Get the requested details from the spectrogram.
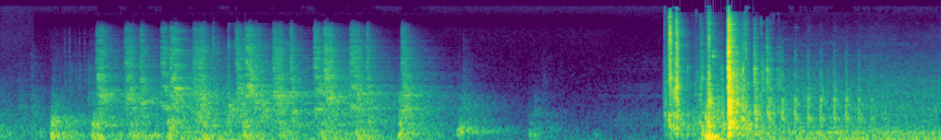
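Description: door being opened

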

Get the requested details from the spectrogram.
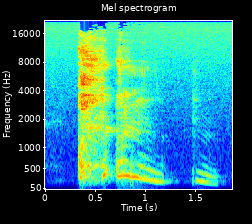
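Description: cough

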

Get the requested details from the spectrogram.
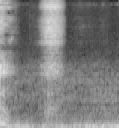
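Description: coughing and throat clearing

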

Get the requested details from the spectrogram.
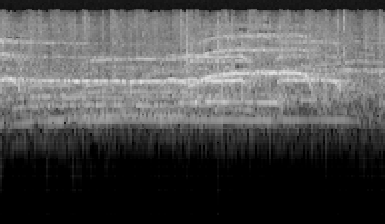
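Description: crowd clapping and cheering

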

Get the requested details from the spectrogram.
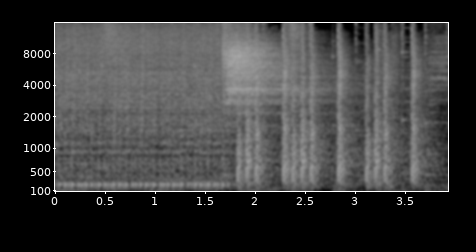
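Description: firecracker exploding

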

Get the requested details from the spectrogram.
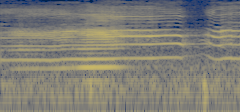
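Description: donkey braying

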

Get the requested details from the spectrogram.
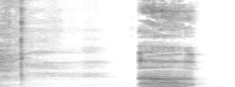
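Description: burp

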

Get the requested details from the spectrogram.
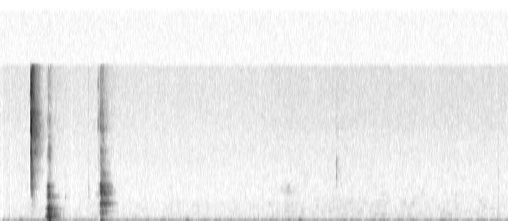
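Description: dog barking

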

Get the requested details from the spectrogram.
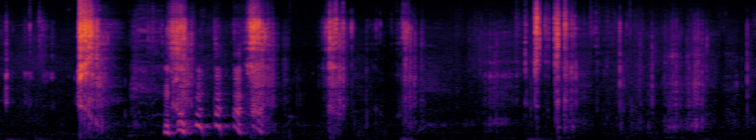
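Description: crunching kettle-cooked potato chips

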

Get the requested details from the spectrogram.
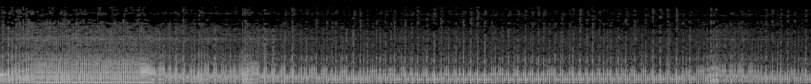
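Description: chainsaw running

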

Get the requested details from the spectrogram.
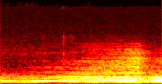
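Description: cars driving by outside

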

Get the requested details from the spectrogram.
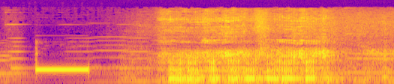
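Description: voicemail beep tone

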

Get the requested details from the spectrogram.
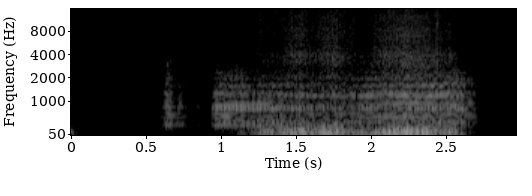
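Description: train horn

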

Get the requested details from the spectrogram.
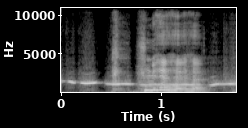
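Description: person whistling a tune

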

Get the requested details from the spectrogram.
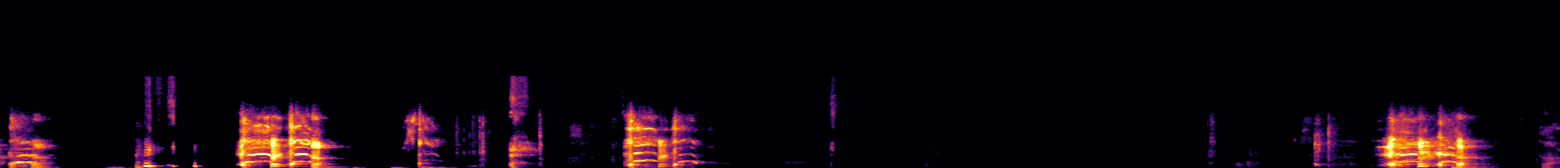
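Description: coughing and throat clearing

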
